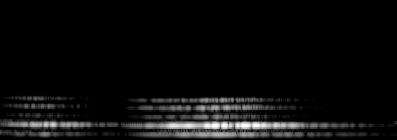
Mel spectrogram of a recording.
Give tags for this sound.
processed music dark ambience strange electronic voice atmosphere cinematic

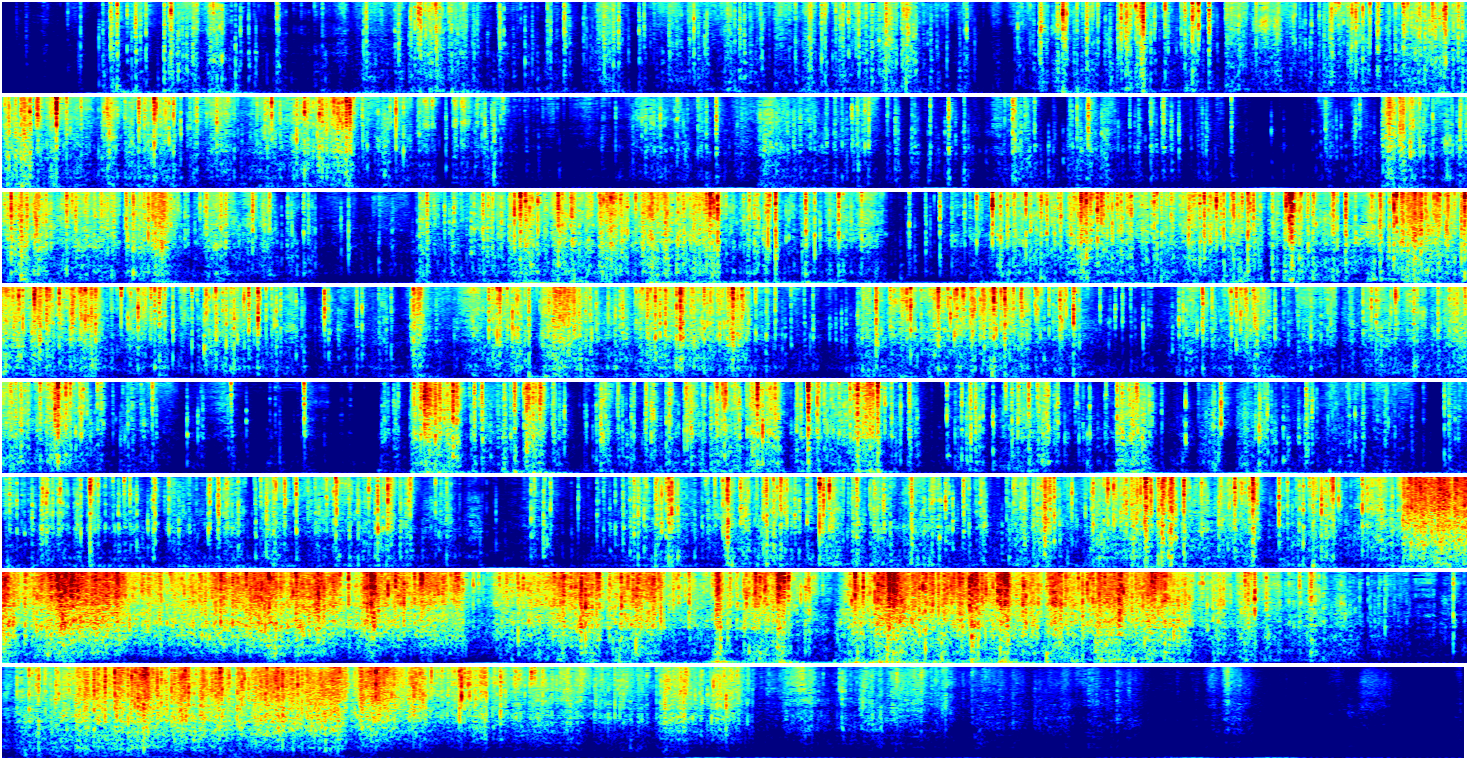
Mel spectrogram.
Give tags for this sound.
Crunchy crumple paper-crunch

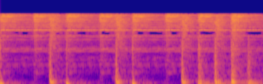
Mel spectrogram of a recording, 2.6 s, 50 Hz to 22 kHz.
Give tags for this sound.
bpm drum 91 loop

